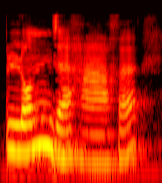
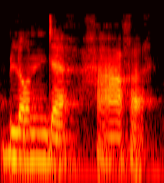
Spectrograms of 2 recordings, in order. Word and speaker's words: blonde: blonde hair is blonde don't forget when you have an e on the end of a word in german you always pronounce it with that kind of uh sound okay so that means you've got blonde okay red hair is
